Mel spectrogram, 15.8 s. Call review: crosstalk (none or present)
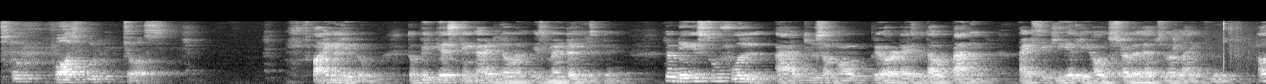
none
